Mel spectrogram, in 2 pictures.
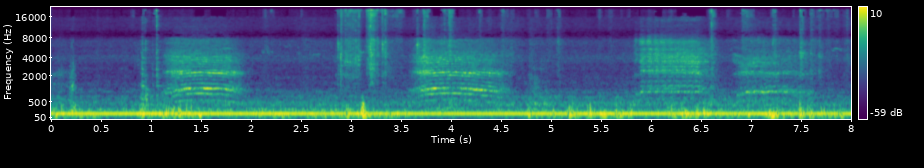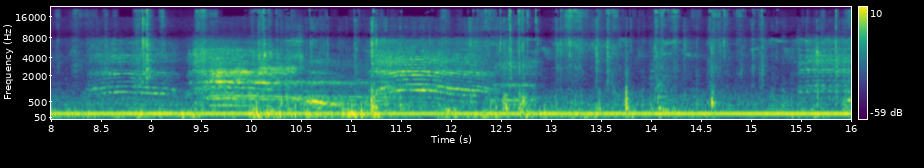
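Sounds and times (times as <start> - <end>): steady low hum: 0.0 - 16.0
farm animals bleating: 0.9 - 2.0, 3.6 - 4.7, 5.8 - 13.0, 15.4 - 16.0.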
